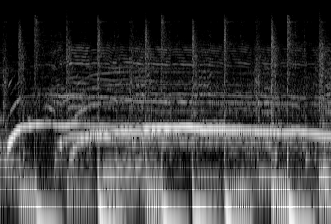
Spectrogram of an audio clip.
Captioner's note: audience cheers; upbeat music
